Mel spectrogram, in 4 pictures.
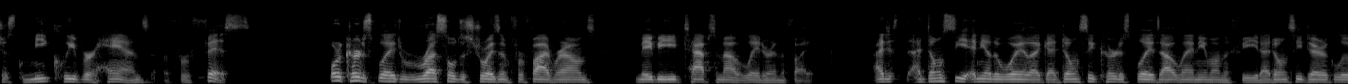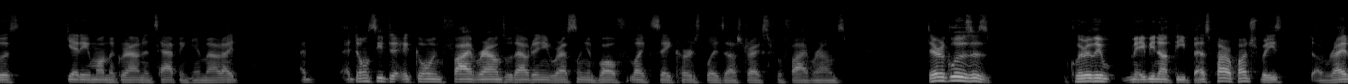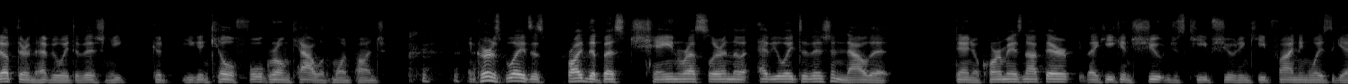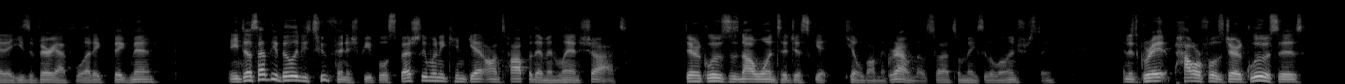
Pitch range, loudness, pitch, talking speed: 105-125 Hz, -35 LUFS, 115 Hz, 220 wpm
